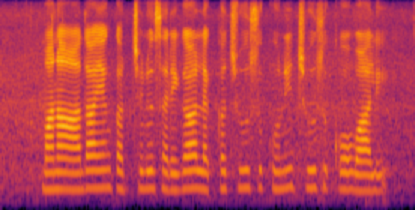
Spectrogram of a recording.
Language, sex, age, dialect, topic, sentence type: Telugu, female, 18-24, Utterandhra, banking, statement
